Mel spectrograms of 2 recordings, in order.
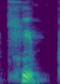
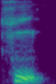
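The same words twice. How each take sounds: First: "keep" with an audible pop on the p; released final p. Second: "keep" ending on closed lips, no pop; unreleased final p. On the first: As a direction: let the last p of "keep" burst open. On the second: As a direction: hold back the last p of "keep". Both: Shown as a demonstration. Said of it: "we don't release".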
